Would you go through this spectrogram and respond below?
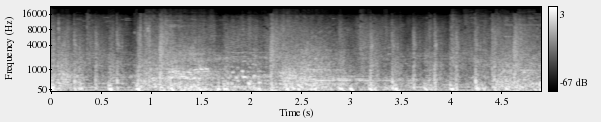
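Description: Backup gun firing in the video game Enter the Gungeon: a dense, unbroken stream of rapid shots and impact crashes, loud and busy throughout, with other game sounds mixed in.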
